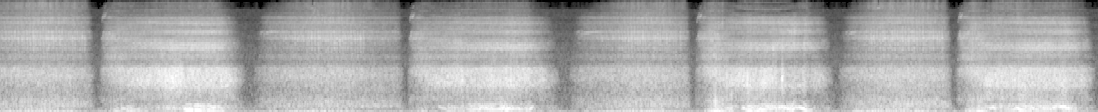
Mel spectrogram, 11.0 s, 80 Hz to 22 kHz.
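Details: Adult woman asleep during a live sleep stream: slow, regular rasping snores on each breath in, about 20 breaths a minute, with quiet pauses between; ordinary snoring.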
